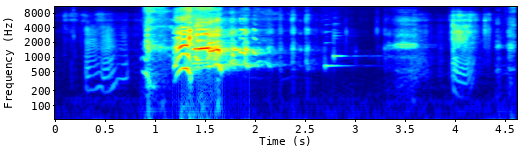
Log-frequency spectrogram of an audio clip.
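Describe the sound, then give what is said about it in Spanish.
A loud, sputtering fart blasts out, followed by a couple of shorter squeaky toots, with bursts of giggly laughter before and after. “O sea, estos son pedos reales.”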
